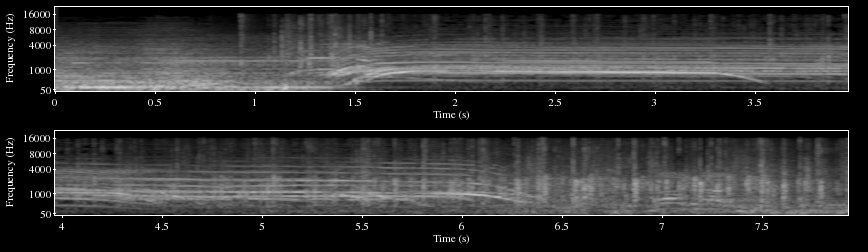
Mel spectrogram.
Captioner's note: guests cheering and applauding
